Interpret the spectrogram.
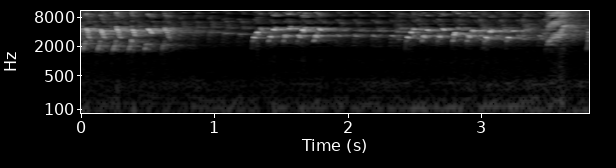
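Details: Young white-rumped shama from Indonesia, meant to get other shamas singing: a dense high-pitched jangling chatter of rapid notes, continuous with a sharp rising note near the end.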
